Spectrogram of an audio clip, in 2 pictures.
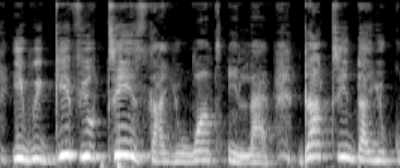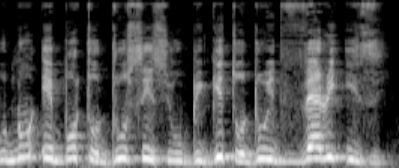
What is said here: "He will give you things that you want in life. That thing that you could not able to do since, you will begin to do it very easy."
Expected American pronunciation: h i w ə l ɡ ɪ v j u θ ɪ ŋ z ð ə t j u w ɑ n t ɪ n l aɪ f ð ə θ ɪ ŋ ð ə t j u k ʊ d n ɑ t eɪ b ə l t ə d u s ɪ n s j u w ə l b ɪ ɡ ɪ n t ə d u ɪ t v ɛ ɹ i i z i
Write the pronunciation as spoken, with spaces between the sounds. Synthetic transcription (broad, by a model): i w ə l ɡ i v j u t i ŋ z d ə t j u w ɑ n t ɪ n l aɪ f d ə t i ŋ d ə t j u k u d n ɑ t eɪ b ə l t ə d u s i n s j u w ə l b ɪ ɡ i n t ə d u ɪ t v ɛ ɹ i i z i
